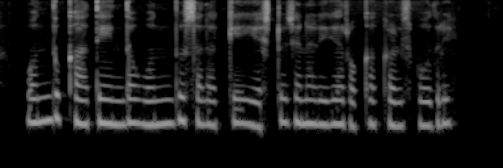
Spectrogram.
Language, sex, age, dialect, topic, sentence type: Kannada, female, 18-24, Dharwad Kannada, banking, question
